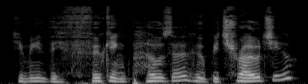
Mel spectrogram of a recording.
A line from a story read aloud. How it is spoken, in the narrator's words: Vampire snarled with anger in his sexy voice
